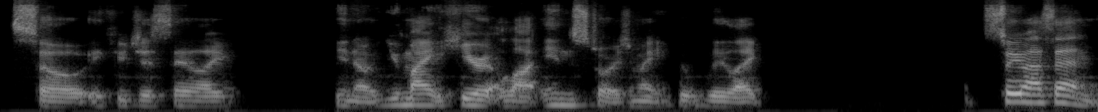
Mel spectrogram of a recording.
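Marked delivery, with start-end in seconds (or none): 4.9-5.5 Sumimasen run together fast, vowels dropped; high, loud, rapid shop-style call; really quick. Shown as a demonstration. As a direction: rattle it off in one quick burst. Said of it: "like, just really quickly".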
